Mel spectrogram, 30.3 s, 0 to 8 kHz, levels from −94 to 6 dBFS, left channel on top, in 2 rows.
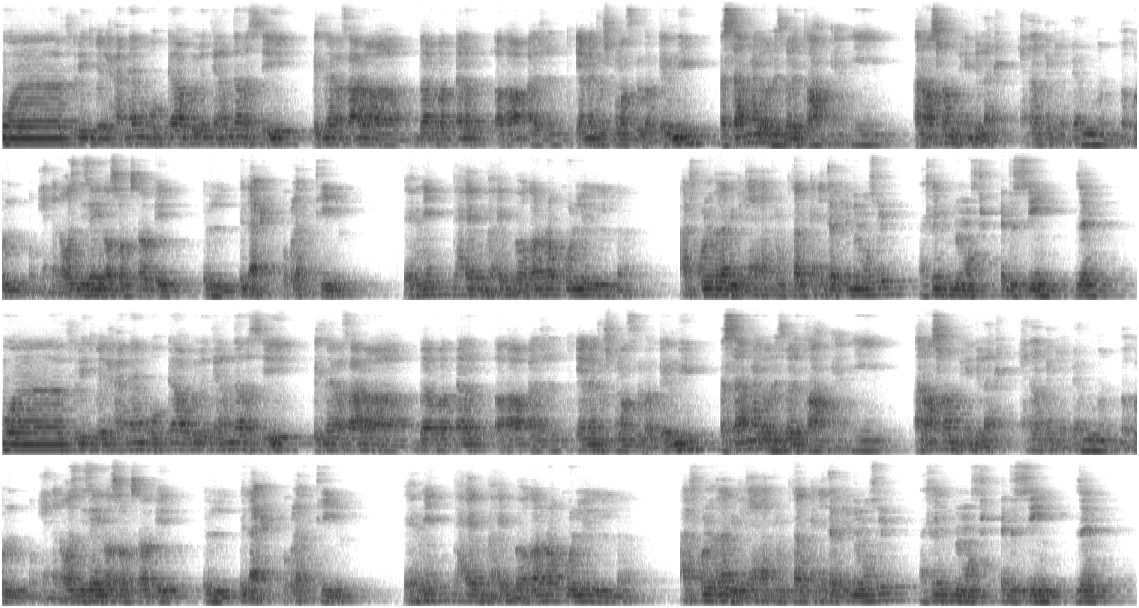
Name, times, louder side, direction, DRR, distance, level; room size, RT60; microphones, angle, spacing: voice 1, 0.0-3.7 4.1-6.3 6.6-9.1 9.6-11.7 12.2-13.2 13.6-17.3 17.8-18.5 18.8-19.1 19.4-19.6 20.5-23.5 24.2-26.9 27.4-28.1 28.4-29.1 29.4-29.7, left 1 dB, 50° left, -5 dB, 0.8 m, -23 dB
2.8 x 2.8 x 2.2 m, 0.91 s
head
